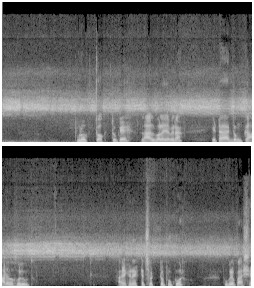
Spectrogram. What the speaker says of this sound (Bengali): উপরে কিন্তু ঝিঝি ডাকছে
